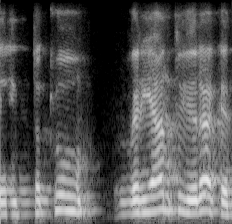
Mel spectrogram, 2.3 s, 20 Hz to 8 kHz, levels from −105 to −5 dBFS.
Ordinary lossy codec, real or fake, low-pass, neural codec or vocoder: Opus, 24 kbps; fake; 7.2 kHz; codec, 16 kHz, 8 kbps, FreqCodec, larger model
